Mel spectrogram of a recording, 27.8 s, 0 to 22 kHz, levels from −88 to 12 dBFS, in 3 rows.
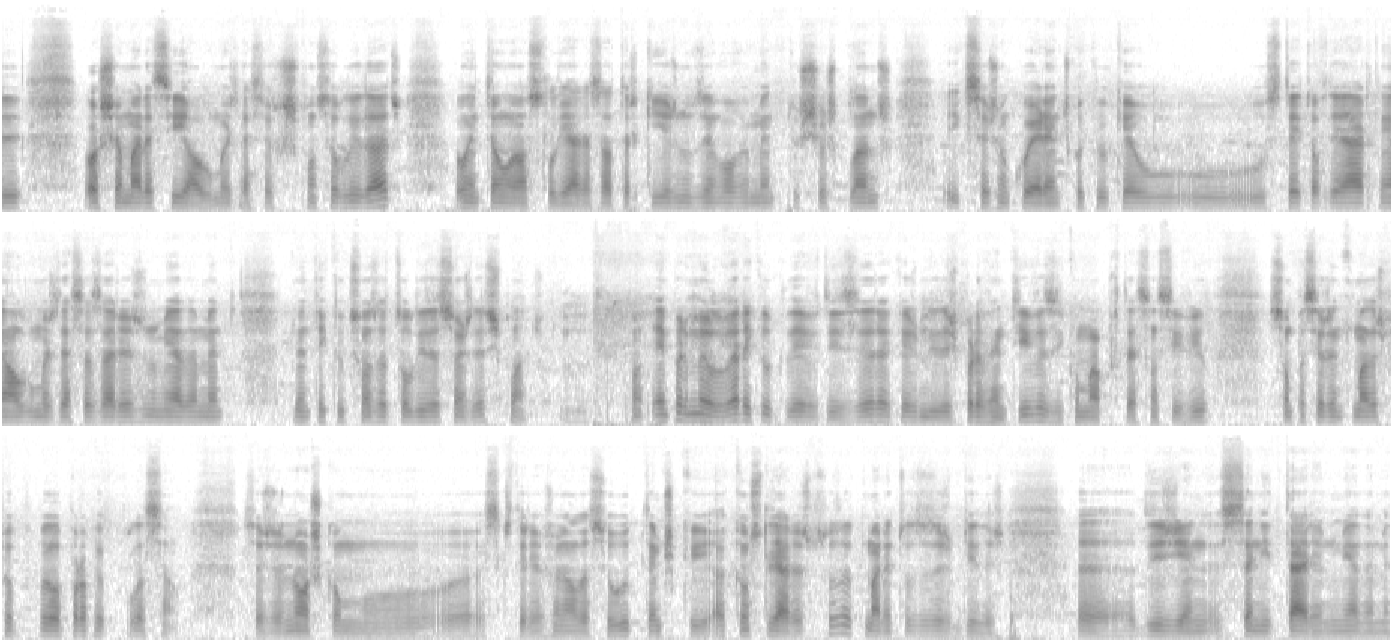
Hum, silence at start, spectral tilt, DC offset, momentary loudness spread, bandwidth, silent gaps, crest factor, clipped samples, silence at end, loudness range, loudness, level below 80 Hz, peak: none; 0 s; -1.5 dB/octave; under 0.1%; 10 LU; over 20 kHz; none; 26 dB; under 0.1%; 0 s; 3 LU; -40 LUFS; -76 dBFS; -16 dBFS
